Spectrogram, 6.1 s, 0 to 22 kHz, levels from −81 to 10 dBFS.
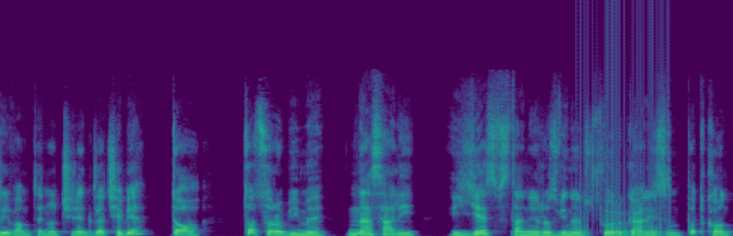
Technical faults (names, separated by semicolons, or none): buffer tearing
